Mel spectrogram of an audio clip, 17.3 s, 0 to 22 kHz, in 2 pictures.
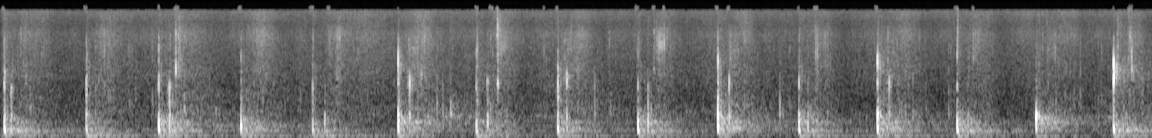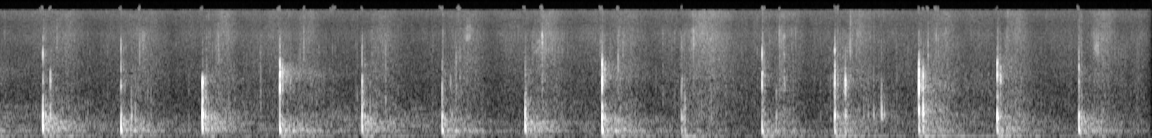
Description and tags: Footsteps stone + sneaker
High sneakers on a stone floor with a nice large reverb. Men walking. Foley for stone, rock, concrete, cement, hard floor of a big room. Mono recorded with sgh-6 on h5.
cement, concrete, feet, floor, foley, foot, footstep, footsteps, ground, hard, rock, step, steps, stone, walk, walking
